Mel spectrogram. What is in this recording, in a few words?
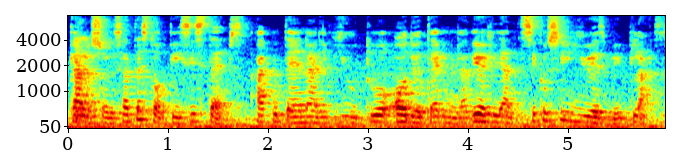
voice 50cm back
